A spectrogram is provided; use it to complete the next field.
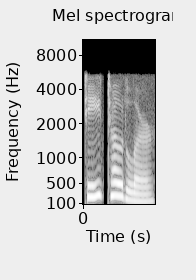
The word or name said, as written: teetotaller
